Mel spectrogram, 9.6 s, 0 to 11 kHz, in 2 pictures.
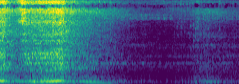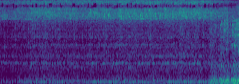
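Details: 1970 Pontiac Tempest just revived with a temporary rigged fuel line and hot-wired coil: brief blip then low, uneven, lumpy idle that wanders and stumbles, not the smoothest but running; rough idle from retarded ignition timing.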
